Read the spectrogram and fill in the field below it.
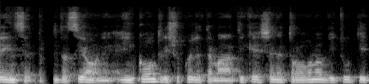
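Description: From 0.43 to 0.55 s a burst of packet loss cuts out about 100 ms of the speech. The receiver holds the last sound and lets it fade, so a sustained buzz or hiss decays audibly before the talker resumes further on, which is longer than a brief smear.

At 1.33 to 1.39 s, just before "su quelle tematiche", a short concealed packet loss covers about 40 ms. The decoder extends the preceding sound and blends back in quickly, leaving only a brief smear or wobble rather than an audible fade.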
